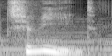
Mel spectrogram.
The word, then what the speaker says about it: Tveit: My first choice is this guy, Jakob Tveit, or Tveit. I think it's actually called Tveit. That's probably how you say it in Norwegian.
